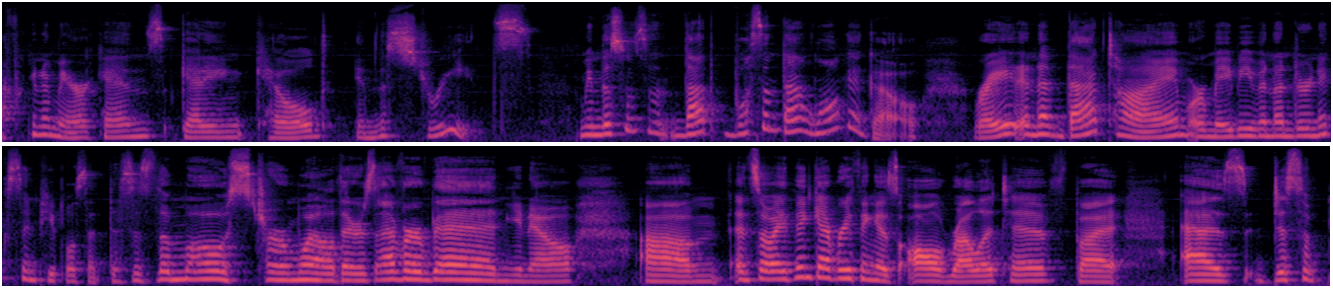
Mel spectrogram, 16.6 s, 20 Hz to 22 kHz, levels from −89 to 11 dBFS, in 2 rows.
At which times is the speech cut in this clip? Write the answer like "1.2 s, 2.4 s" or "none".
none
